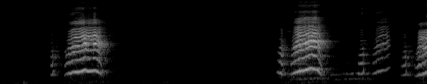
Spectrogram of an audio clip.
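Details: Pet Indian ringneck parakeet calling its owner "mommy": two loud, harsh, harmonic voiced phrases about two seconds apart, the second followed by a few short clipped syllables, with silence between.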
